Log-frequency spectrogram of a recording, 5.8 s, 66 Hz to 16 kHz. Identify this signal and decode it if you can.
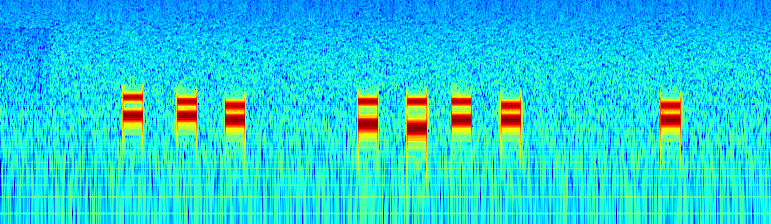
DTMF, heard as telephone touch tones, dialled by hand, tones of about 150 ms. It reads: #07 5287 7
